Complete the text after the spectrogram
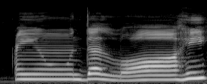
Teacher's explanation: لام سے پہلے زبر ہے تو لام کو پر پڑھیں گے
